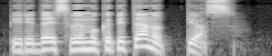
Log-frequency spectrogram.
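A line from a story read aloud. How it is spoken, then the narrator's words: Growled. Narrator (Russian): рыкнул Найвилл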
